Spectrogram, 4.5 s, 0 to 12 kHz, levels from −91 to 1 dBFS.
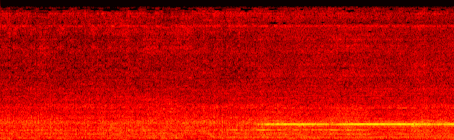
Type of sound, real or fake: fake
